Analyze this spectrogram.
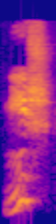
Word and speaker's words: Nis: Also, a fun fact, because I'm now overly brimming with Scottish fun facts, is that Loch Ness and Inverness, actually in the traditional Gaelic, is pronounced Nish, so I have named him Nishi.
